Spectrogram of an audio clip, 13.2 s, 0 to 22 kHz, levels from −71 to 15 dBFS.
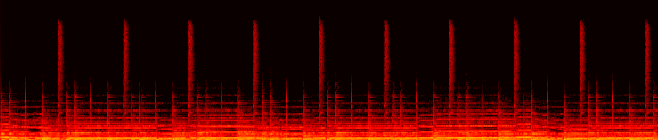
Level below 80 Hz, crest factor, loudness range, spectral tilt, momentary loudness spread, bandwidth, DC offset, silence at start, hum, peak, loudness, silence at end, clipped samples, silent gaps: -28 dBFS; 16 dB; 1 LU; -7 dB/octave; 3 LU; 19 kHz; under 0.1%; 0 s; none; -6 dBFS; -22 LUFS; 0 s; under 0.1%; none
